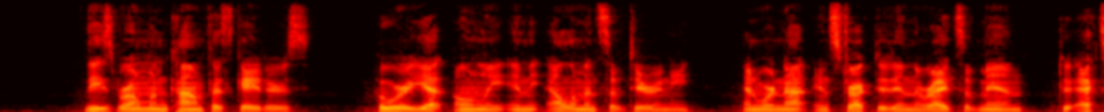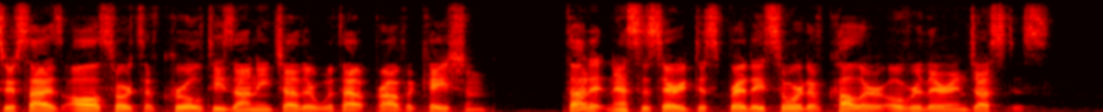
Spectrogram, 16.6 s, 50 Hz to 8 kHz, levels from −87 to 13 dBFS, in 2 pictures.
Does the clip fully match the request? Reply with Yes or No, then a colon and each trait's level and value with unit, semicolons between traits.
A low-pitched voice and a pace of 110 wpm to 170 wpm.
Yes: low, 125 Hz; average, 160 wpm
